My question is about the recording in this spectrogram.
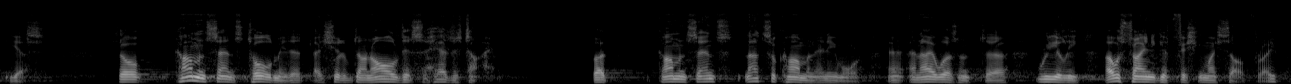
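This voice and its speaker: An older male priest with a lowish voice speaks at a normal pace, delivering a conversational sermon full of stories and gesturing as he talks. He uses a gooseneck lectern microphone in an indoor church sanctuary, and the recording carries the reverb of the church hall.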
